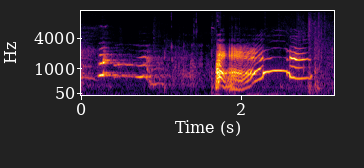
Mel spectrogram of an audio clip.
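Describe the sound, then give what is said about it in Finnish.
A husky-based wolfdog whimpers in high, drawn-out whines, then lets out a rising and falling yip before whining again, with no one talking. “mullahan on nämä niin kuin haski pohjasia nämä mun koirasudet tällä hetkellä, että...”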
